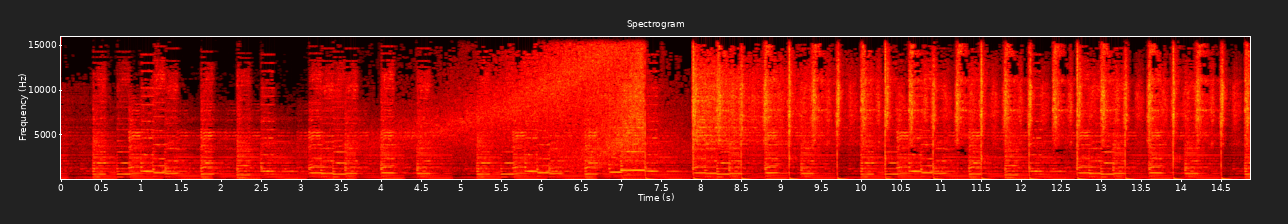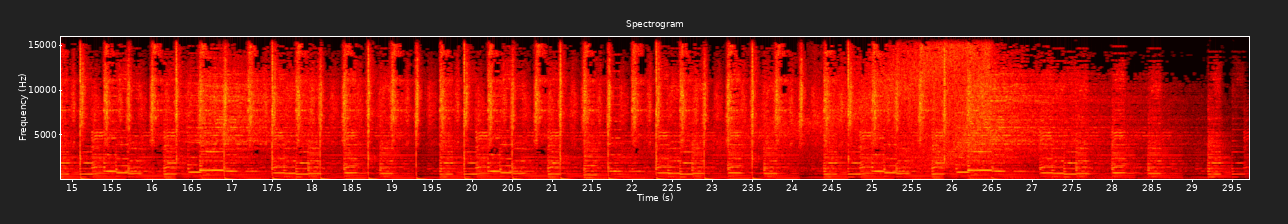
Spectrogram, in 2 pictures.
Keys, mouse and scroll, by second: 2.5 click, 4.5 alt+scroll down 1, 5.4 ctrl+space, 6.5 alt+click, 8.1 Return, 11.8-12.4 drag, 21.6 click.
